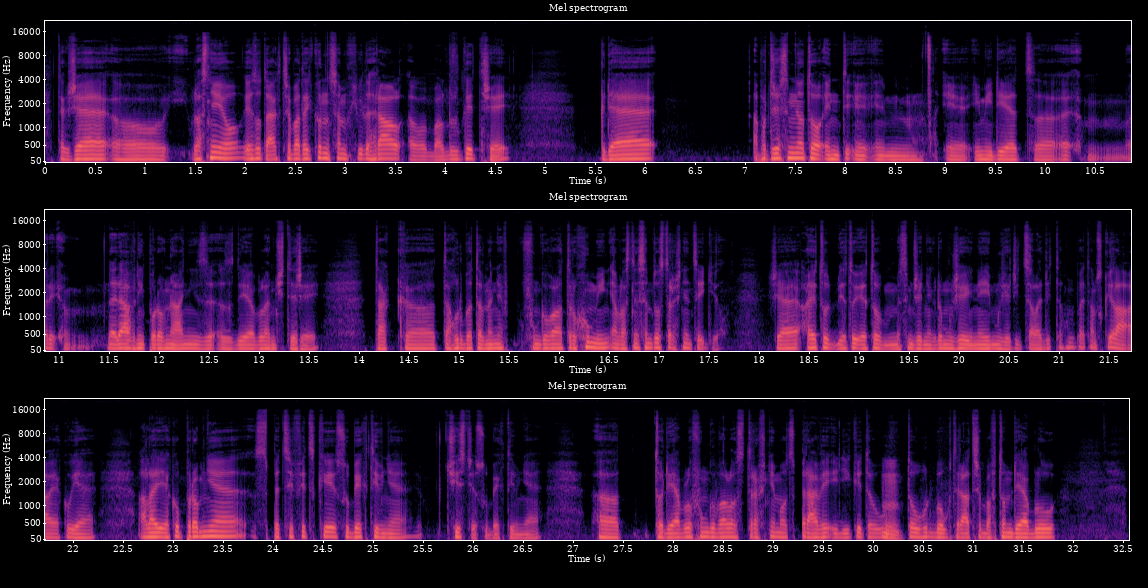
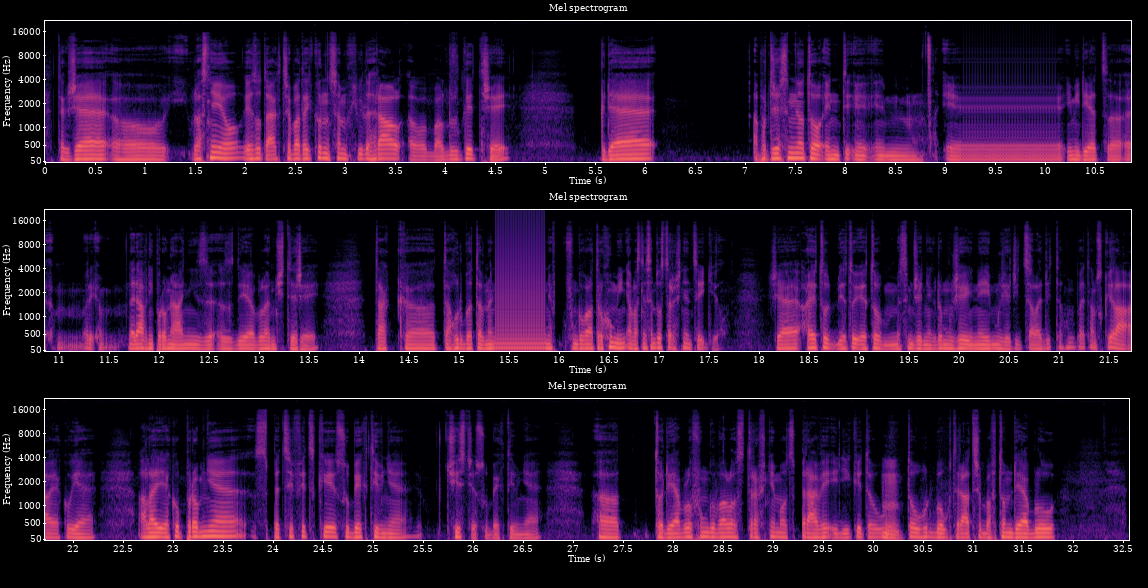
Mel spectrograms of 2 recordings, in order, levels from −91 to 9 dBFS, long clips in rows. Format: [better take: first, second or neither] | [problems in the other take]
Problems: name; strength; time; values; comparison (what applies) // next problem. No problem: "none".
first | audio freezing; at 9 s for 1 s and at 15 s for 0.5 s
